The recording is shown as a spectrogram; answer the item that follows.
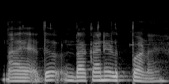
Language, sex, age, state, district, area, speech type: Malayalam, female, 45-60, Kerala, Malappuram, rural, spontaneous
